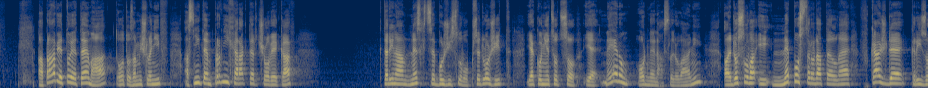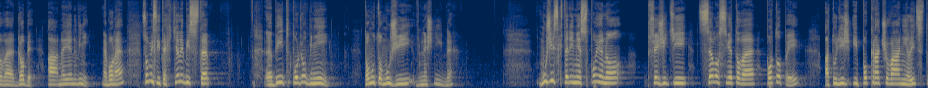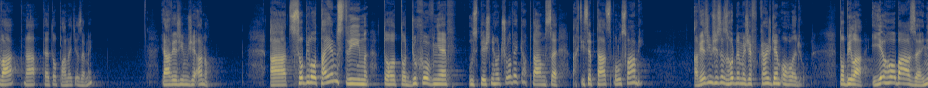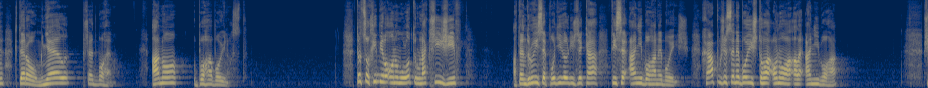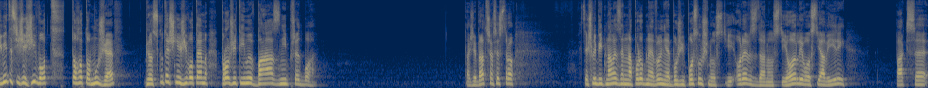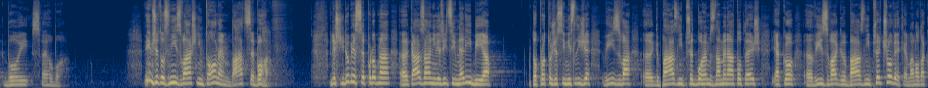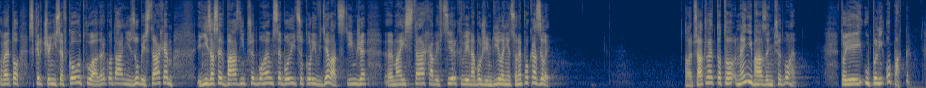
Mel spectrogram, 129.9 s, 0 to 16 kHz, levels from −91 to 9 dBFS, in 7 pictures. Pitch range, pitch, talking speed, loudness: 175-225 Hz, 200 Hz, 120 wpm, -21 LUFS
